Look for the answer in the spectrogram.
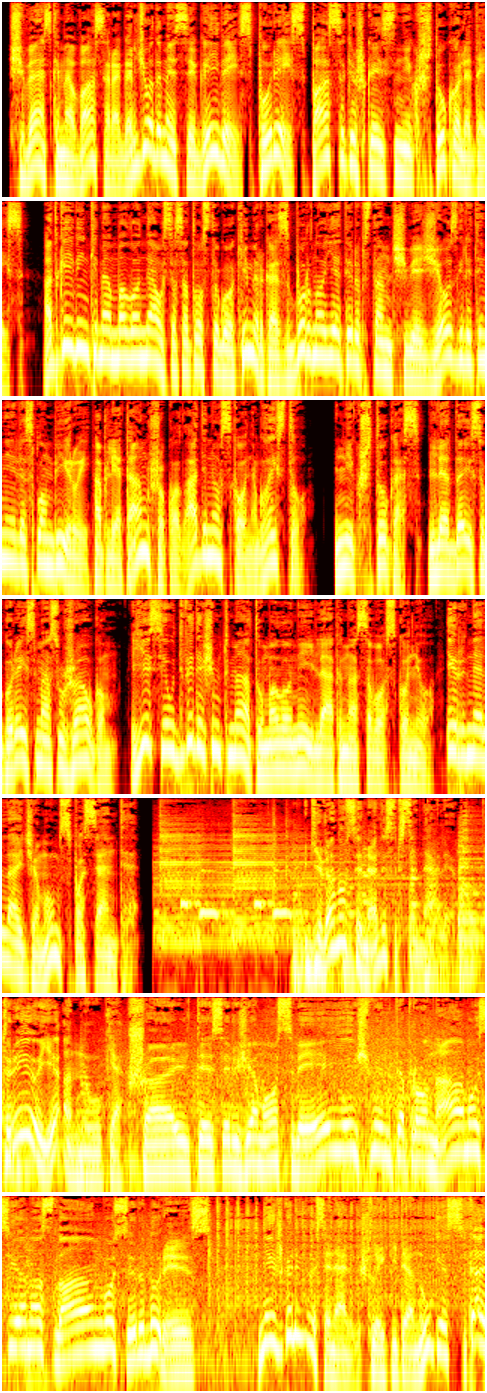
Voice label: lietuviu balsai, vyras

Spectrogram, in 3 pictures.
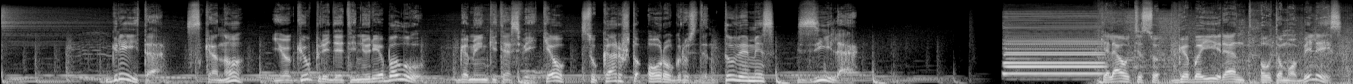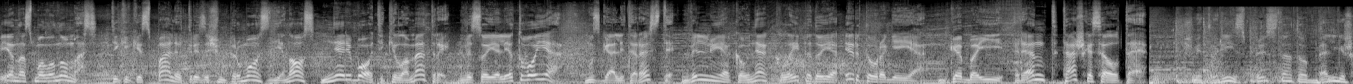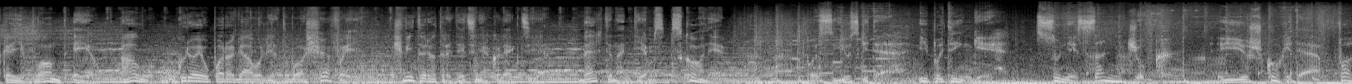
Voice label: lietuviu, vyras

